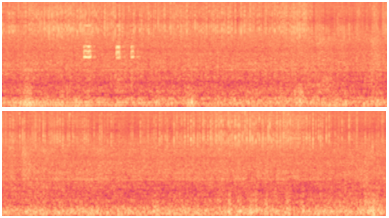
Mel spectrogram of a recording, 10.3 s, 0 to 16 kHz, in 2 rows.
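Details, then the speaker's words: Rusi Flex 125i scooter riding over bumps after the fix for the noisy front fender: steady engine and road rumble, no rattling or knocking from the front end, only the phone holder bouncing; the irritating knock is gone. "pero yung tunog na maingay nakakairita wala na siya yan wala na yung tunog na nakakairita"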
